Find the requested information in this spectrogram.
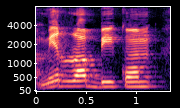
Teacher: مر ربی پہ یہاں پہ ادغام یرملون بلا غنہ ہے، مر ربکم اور غنہ نہیں ہوگا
